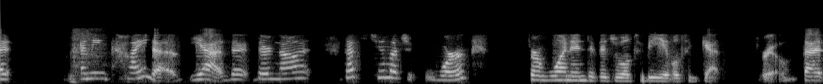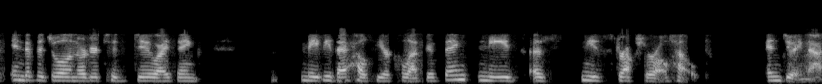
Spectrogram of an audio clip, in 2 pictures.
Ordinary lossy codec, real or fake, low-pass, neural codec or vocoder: AAC, 32 kbps; real; 5.4 kHz; none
